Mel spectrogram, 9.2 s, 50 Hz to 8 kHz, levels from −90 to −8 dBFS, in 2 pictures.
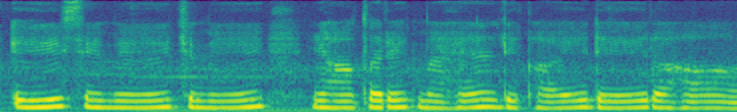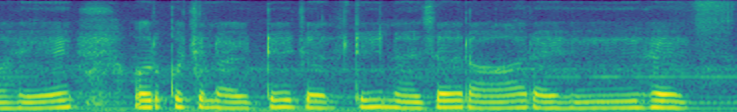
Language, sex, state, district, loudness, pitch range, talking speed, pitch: Hindi, female, Rajasthan, Jaipur, -16 LUFS, 165-185 Hz, 125 wpm, 175 Hz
